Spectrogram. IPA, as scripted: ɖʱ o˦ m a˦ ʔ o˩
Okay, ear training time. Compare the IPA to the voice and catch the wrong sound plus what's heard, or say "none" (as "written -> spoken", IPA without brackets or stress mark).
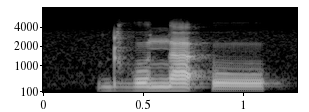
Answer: m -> n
